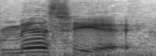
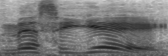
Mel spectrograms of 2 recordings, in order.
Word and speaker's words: Messier: Well, young lady, the M stands for Messier. Pronounced Messier, not messier, as in is your room messier than mine?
